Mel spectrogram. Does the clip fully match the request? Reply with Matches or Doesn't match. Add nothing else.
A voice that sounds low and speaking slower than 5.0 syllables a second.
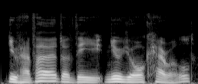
Doesn't match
